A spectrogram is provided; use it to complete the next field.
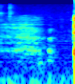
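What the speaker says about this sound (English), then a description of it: "once again, I'm about to cough" A man gives a single short, sharp cough right at the end, after a stretch of near silence with faint low background noise.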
